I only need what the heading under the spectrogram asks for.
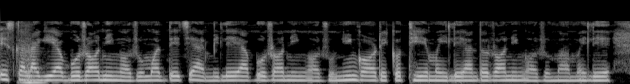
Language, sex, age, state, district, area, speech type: Nepali, female, 18-30, West Bengal, Kalimpong, rural, spontaneous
